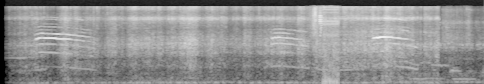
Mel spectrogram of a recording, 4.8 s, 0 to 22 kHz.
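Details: Kitten among stray cats in Jakarta, giving several thin, high meows with rising-falling harmonic contours near 0.5, 2.7 and 3.8 seconds, over steady background noise and music.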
